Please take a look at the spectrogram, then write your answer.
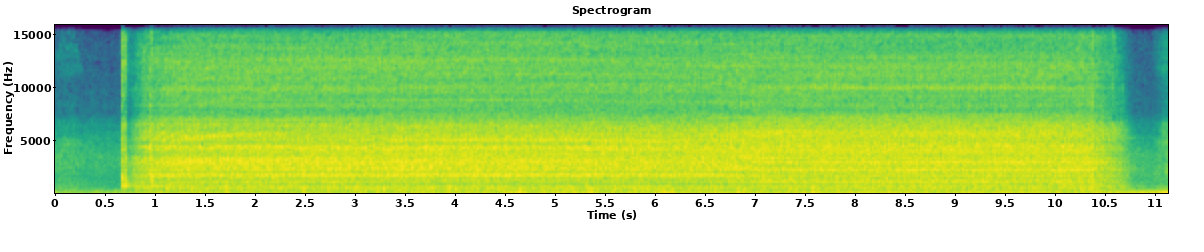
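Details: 2015 Jaguar F-Type, 72k miles, hydrolocked, engine removed and on a table. Cranking it over gives a long, harsh hissing rush as water is blown out of the cylinders; water reached the supercharger inlet and the exhaust.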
